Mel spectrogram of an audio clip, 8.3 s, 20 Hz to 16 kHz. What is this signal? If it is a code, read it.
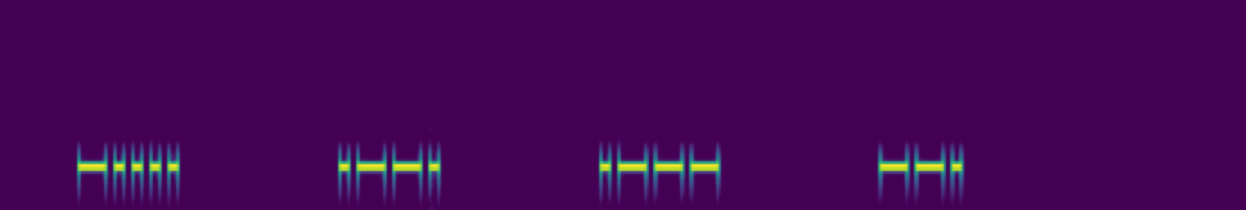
Morse code, heard as a keyed tone, about 20 wpm, spaced as for 7 wpm, 700 Hz. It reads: 6PJG
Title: USA Call Signs - 5 Characters - 6x Character Spacing - 20wpm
